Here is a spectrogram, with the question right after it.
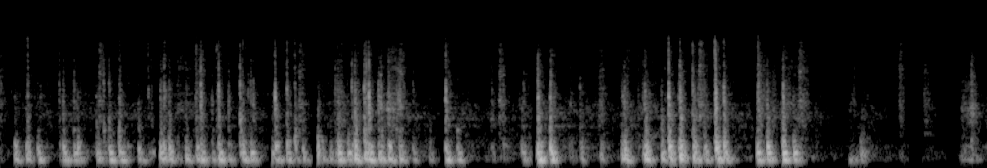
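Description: A computer keyboard being typed on while a C program is written, giving a steady run of close, crisp key clicks in uneven bursts with short pauses and no voices.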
